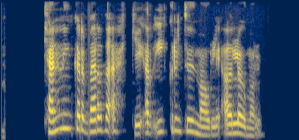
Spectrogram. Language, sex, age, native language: Icelandic, female, 30-39, Icelandic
